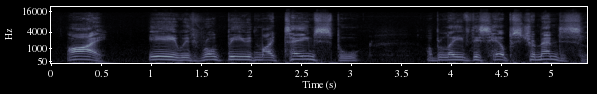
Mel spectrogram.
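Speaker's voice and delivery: rough attempted Cockney accent. Speaker testing whether they can do an accent, attempted cockney accent. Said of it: "I'm trying to see if I can do Cockney".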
